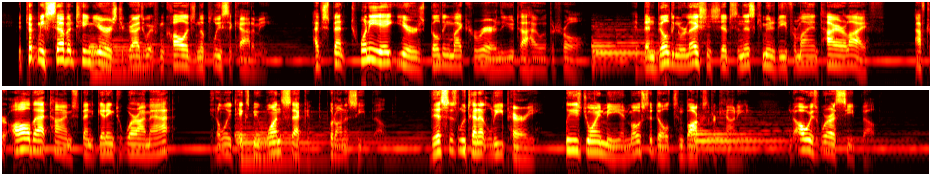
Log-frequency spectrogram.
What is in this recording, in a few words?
Radio Key Leader; Box Elder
